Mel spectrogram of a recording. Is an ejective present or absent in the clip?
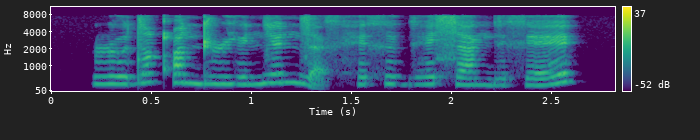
present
